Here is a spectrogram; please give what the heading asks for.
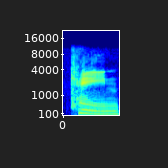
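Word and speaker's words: חן: Well, grace, as translated from the Old Testament, is from the Hebrew word kane, phonetically spelled out K-H-A-N-E.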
